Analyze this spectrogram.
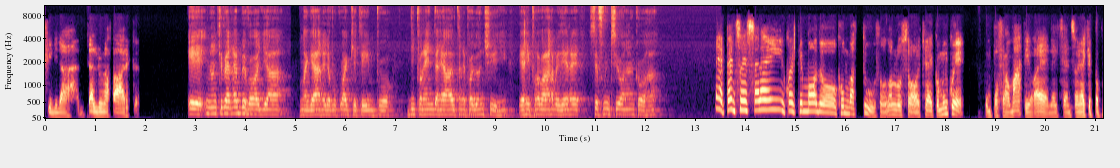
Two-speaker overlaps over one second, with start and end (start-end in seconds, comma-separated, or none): none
